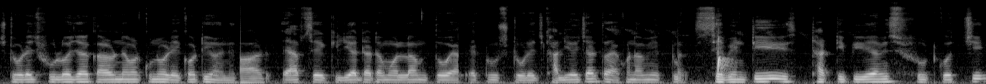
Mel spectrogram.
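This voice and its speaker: A man's voice: lowish voice, flat delivery, quick pace, dark tone, a little hiss or hum. A young man vlogging casually to camera, chatting to his viewers as guys while lying on a parked motorbike outdoors at night, filmed on a phone held close. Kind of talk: casual vlog talk to camera.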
